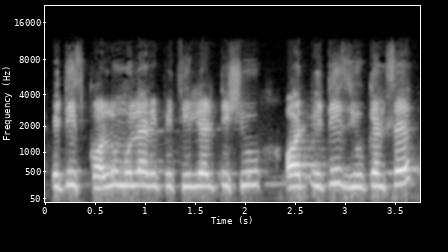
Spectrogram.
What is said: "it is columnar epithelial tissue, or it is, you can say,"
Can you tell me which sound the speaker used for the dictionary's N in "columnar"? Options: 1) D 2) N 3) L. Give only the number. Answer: 3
